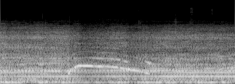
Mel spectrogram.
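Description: Heavy metal band's distorted electric guitars holding a ringing chord. About a second in, one note bends up and slides back down.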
